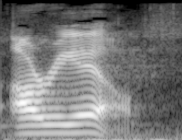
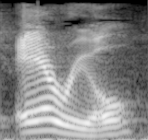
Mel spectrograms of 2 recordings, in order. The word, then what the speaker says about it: Ariel: And it starts out, Woe unto Ariel. And, and that's the correct pronunciation. Uh, we would look at it and say Ariel, right? Uh, like the Little Mermaid. Uh, we would look at it and say Ariel. Um, but woe to Ariel.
